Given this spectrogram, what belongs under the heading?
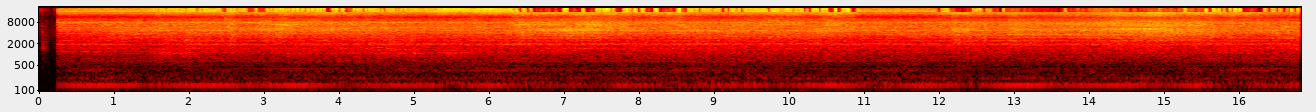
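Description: A shoe-repair machine grinds and scours the sole of a golf shoe in a cobbler's workshop, a continuous steady mechanical whir with a low hum running alone at an even level.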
